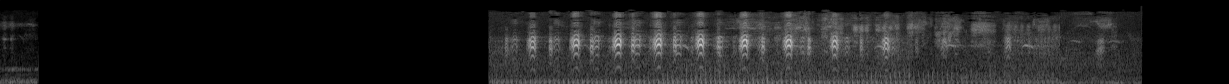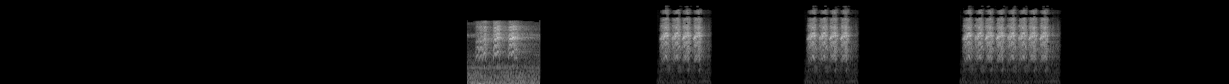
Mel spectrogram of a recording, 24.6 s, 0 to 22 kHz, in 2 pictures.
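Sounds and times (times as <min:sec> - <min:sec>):
Acorn woodpecker calling in harsh repeated notes: 0:04.9 - 0:11.4, 0:17.0 - 0:17.7, 0:18.9 - 0:19.4, 0:20.4 - 0:20.9, 0:21.9 - 0:22.9.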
